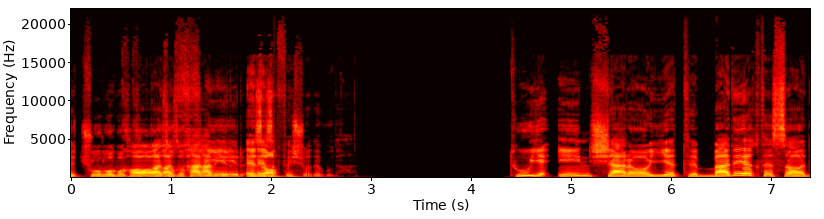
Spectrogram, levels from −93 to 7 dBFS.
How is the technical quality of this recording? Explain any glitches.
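There's one glitch worth flagging: a doubled audio track from 0.32 to 2.04 s. A second full-band copy of the speech trails the original by about a tenth of a second at roughly equal level, likely from a slower capture path or misaligned edit, so it sounds like a dry, hard echo that snaps on and off.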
